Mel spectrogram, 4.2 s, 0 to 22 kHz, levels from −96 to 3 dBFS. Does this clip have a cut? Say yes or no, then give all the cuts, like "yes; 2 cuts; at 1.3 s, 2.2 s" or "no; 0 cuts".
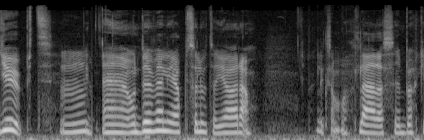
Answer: yes; 2 cuts; at 0.9 s, 3.1 s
